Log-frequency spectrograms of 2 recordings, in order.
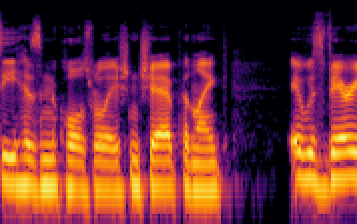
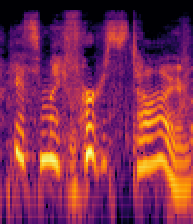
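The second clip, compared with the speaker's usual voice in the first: higher, slow, coy voice; mock shy voice; 9 semitones higher, slower than usual. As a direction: say it coyly, playing shy. Mock shy virgin line.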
